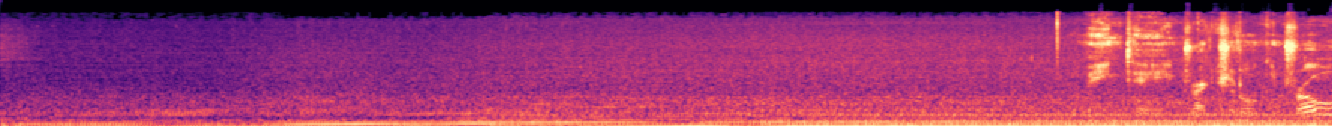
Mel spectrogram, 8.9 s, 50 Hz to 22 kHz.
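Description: A Cessna 172 engine in Microsoft Flight Simulator 2020 throttling up for takeoff, a steady low droning rumble that builds in strength as power comes in, with a person talking over it.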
